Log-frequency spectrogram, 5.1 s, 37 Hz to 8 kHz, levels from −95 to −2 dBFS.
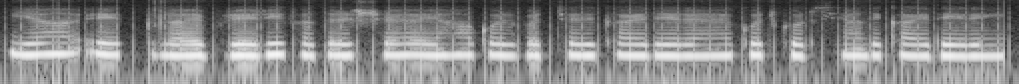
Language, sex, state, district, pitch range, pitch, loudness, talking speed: Hindi, female, Chhattisgarh, Rajnandgaon, 230-240 Hz, 235 Hz, -15 LUFS, 225 wpm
